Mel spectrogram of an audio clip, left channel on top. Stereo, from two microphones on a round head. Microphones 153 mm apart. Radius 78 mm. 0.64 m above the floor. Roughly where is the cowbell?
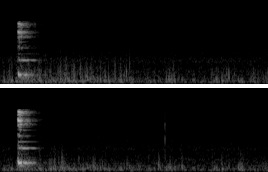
Right.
